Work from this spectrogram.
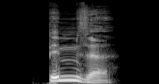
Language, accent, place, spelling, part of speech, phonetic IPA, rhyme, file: German, Germany, Berlin, Bimse, noun, [ˈbɪmzə], -ɪmzə, De-Bimse.ogg
- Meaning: nominative/accusative/genitive plural of Bims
